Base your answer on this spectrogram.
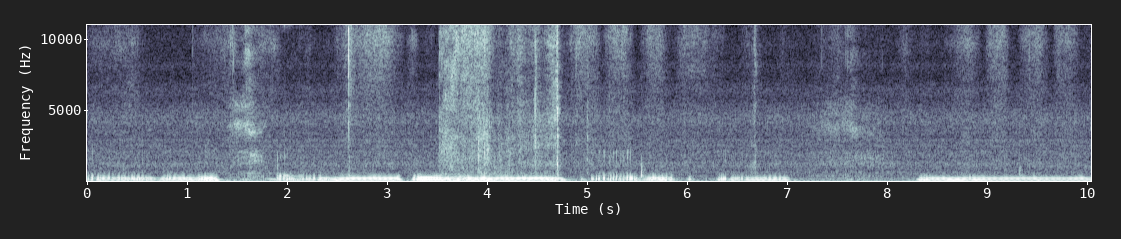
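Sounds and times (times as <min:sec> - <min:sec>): man chanting prayer: 0:00.0 - 0:07.1, 0:08.3 - 0:10.0.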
